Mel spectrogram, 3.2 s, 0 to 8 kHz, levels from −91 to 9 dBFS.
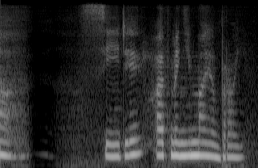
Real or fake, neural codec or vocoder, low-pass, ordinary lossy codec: fake; codec, 16 kHz, about 1 kbps, DyCAST, with the encoder's durations; 7.2 kHz; AAC, 32 kbps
